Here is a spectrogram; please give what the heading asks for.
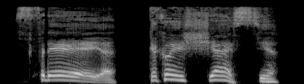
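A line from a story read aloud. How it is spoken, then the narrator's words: Cheerful cry, voice cracking. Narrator (Russian): весело вскрикнул Локи, но голос в конце фразы дал петуха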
